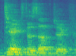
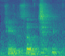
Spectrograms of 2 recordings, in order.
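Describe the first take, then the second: First: Louder and slow, like a declaration; loud announcement. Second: Softer, muttered under breath; quiet aside. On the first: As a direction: announce it slowly and firmly. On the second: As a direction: say it quietly to yourself. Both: Shown as a demonstration.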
